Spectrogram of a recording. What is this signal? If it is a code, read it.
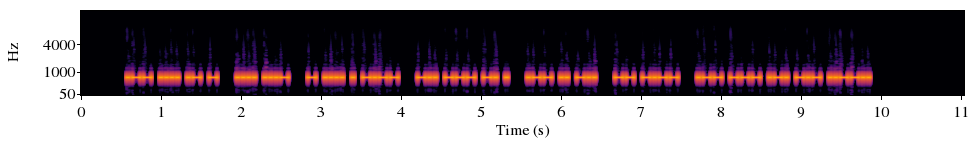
Morse code, heard as a keyed tone, about 34 wpm, 700 Hz. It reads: WHAT HV THEY DONE WID MY WORK?
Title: Sentences from Top 500 Words and Abbreviations 35wpm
